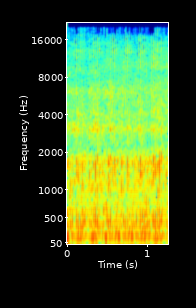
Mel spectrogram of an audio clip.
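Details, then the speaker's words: Rebuilt Mercedes OM606 diesel, hot engine, at idle: even, steady clatter with regular firing pulses, no odd knock or miss; oil pressure just below 20 psi on an added gauge, normal. "So yeah, as you can see, the oil pressure at idle is just below 20 psi, and that is a hot engine."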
